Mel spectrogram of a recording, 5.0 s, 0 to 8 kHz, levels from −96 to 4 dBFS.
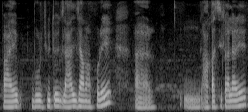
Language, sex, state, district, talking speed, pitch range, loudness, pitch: Bengali, male, West Bengal, Paschim Medinipur, 135 wpm, 140-165 Hz, -33 LUFS, 155 Hz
